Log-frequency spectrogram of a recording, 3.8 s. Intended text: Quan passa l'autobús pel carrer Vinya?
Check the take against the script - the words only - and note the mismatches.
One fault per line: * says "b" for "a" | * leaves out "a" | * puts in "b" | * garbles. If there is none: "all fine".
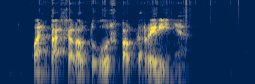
all fine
